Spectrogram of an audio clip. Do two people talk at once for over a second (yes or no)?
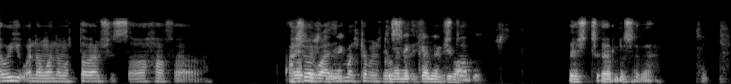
yes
